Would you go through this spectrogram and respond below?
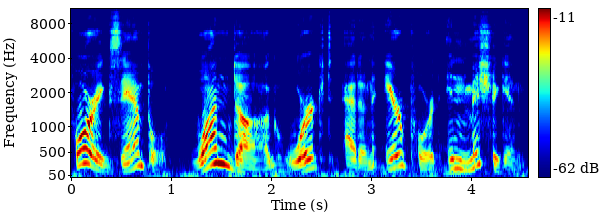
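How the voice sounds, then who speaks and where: A woman's voice: low-pitched, wildly swooping pitch, measured pace, a bit bright, slightly rough. A woman reading a children's nonfiction book aloud in short, careful phrases, like a read-aloud narrator.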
